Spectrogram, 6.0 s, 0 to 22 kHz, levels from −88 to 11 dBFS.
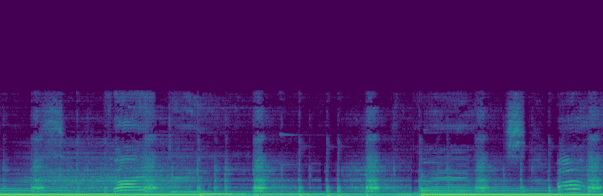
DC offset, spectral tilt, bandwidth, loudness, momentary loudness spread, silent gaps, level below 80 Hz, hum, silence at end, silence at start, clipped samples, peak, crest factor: under 0.1%; -7.5 dB/octave; 10 kHz; -17 LUFS; 8 LU; none; -38 dBFS; none; 0 s; 0 s; under 0.1%; -4 dBFS; 12 dB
